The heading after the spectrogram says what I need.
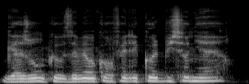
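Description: A man's voice: on the high side, little pitch movement, fairly quick, pitched above the performer's own voice, lightly acted. A man voicing an old spinster aunt, pious and suspicious, who scolds and accuses her nephew in a storybook reading. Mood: scolding. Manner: sharp, accusing, sermonizing.

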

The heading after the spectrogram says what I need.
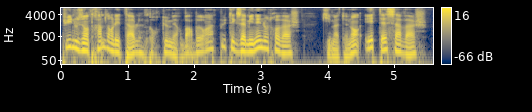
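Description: A man reading a classic novel aloud with animated storytelling. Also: medium pitch, normal speed, creaky, no echo. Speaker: audiobook reader.

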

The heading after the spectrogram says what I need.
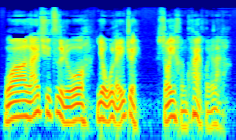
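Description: A man voicing a sly, unhurried and witty male court jester who drawls and teases, with a husky voice in a dry recording. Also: on the low side, lively intonation, darkish tone, no room sound.

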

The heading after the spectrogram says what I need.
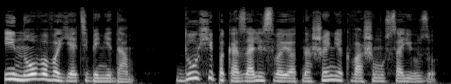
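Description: A grave male orc shaman, as a woman reading aloud puts him on, answers curtly and firmly in broken phrases. The voice sits fairly low, and the recording is dry and close. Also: expressive, brisk, no echo. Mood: stern. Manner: curt, firm, broken phrasing.

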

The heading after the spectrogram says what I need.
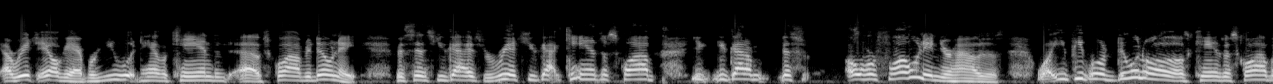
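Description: A man hosts a humorous radio report show with a rambling, folksy, colloquial comic monologue full of mock sponsor pitches, often losing his thread. A lingering cold leaves a slight frog in his high-pitched throat, and the audio is dry with no echo, narrow and tinny.

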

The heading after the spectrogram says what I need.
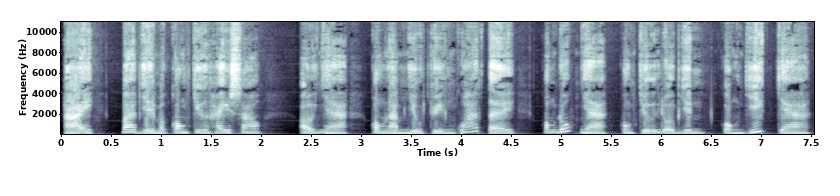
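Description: A woman's voice: fairly low pitch, moderate pace, dry recording, clean studio sound, lightly acted. A woman voicing an angry old male village official who scolds his household. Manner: shouting and scolding.

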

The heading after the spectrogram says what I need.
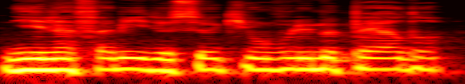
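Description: A man's voice: medium pitch, completely flat delivery, normal speed, warm tone, pitched above the performer's own voice, natural voice. A man reading aloud, voicing an earnest young woman who was once a governess and is now a rich heiress.

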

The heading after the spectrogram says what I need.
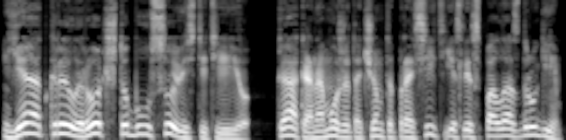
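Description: Male audiobook reader, slightly higher voice, dry sound, measured dramatic delivery. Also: animated, no echo. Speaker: audiobook narrator. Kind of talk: first-person audiobook narration.

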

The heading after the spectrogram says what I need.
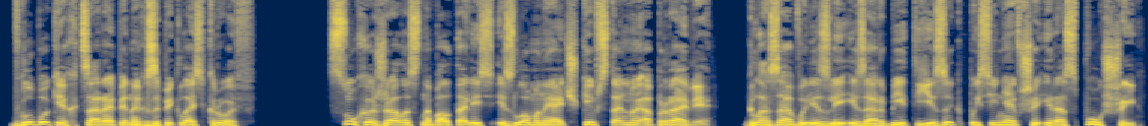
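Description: A man narrating an audiobook in a measured, tense storytelling manner. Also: on the high side, warm tone, dry recording, studio quality.

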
